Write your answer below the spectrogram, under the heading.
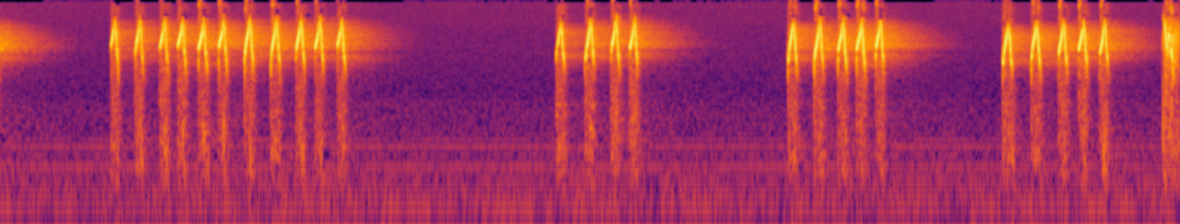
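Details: Bar-winged prinia lure calls from male and female, meant to make silent birds call and attract wild birds: bursts of eight to ten crisp, high, evenly spaced chirps, separated by quiet gaps of about two seconds.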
